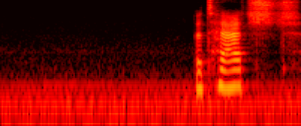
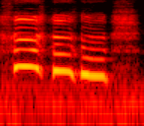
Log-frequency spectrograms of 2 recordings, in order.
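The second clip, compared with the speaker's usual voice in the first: high little run of laughter; short high-pitched chuckle; wry laugh; 12 semitones higher than usual. Real, not acted. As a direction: laugh at the hopeless idea. Laughs about ordering online.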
